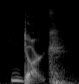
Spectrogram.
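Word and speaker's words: Darq: First off is a game called Dark. It's spelled D-A-R-Q.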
